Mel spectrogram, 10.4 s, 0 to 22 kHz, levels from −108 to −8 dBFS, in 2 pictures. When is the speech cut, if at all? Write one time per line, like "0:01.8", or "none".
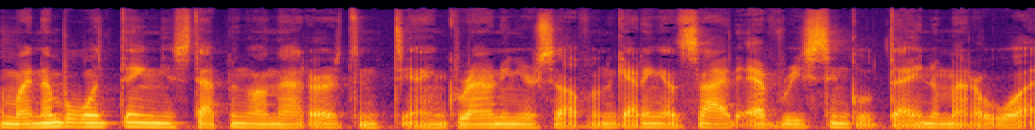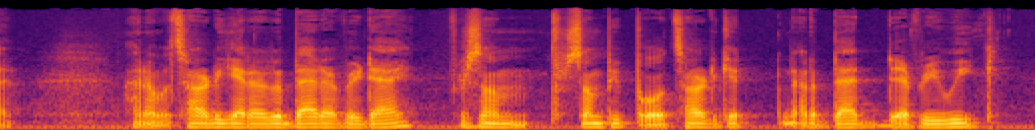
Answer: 0:07.3

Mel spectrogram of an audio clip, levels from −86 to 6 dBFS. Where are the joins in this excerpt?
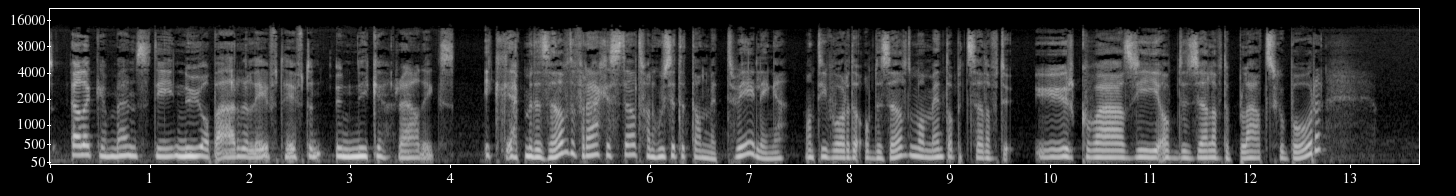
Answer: none

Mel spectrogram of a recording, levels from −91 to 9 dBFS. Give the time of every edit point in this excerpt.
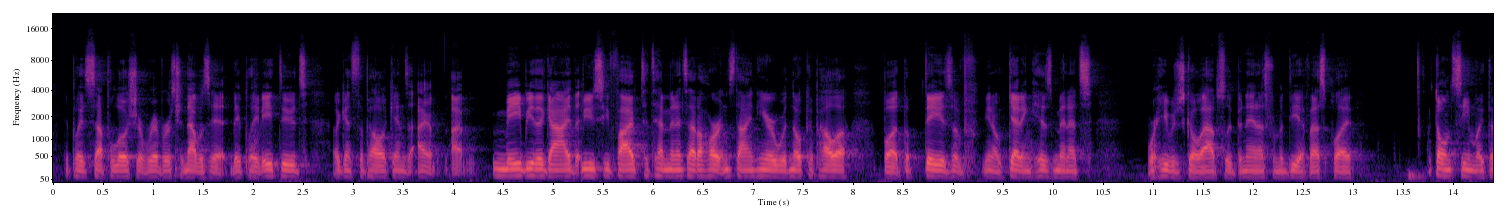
0:01.2
0:05.3

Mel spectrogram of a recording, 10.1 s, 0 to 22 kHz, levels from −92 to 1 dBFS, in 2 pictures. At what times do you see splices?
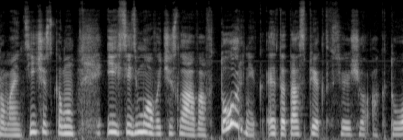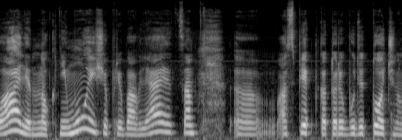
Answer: none

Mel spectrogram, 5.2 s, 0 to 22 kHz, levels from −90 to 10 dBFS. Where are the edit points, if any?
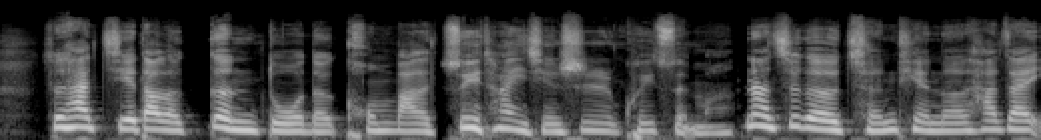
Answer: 0:02.2
0:03.7

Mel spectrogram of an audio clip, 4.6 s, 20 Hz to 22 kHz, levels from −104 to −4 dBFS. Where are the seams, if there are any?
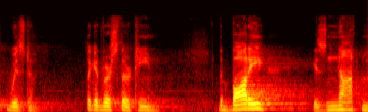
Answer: none

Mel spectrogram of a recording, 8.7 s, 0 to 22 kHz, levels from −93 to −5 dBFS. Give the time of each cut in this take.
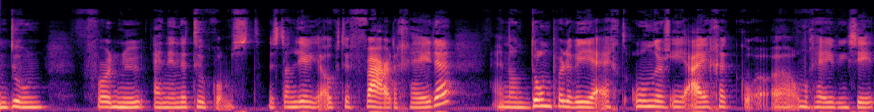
0:06.7

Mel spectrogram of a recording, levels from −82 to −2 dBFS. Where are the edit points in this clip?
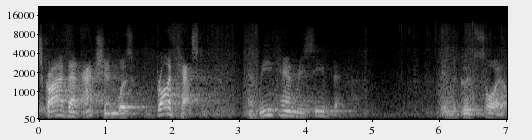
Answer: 0:03.1

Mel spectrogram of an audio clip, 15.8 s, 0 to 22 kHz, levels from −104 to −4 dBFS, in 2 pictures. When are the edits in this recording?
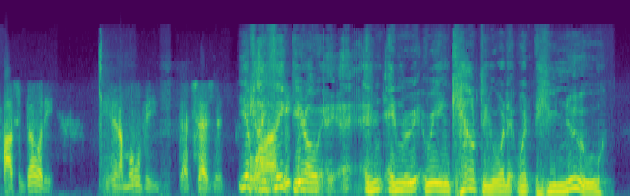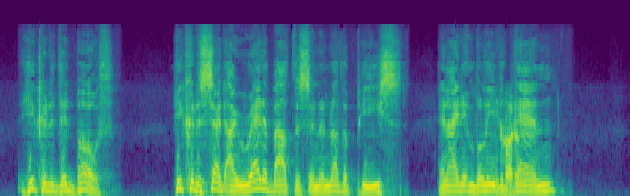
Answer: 0:01.1
0:03.1

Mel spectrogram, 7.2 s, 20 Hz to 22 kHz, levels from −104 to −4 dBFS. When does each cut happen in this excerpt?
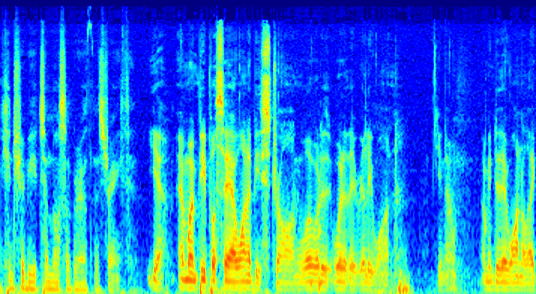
0:05.7

